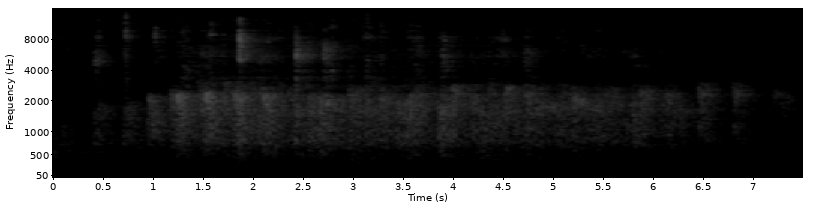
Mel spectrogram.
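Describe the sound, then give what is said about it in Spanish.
An audience at a sermon applauds themselves for coming, together in a steady, dense burst of clapping that lasts several seconds, then quickly fades out. “Dese un aplauso, por favor.”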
